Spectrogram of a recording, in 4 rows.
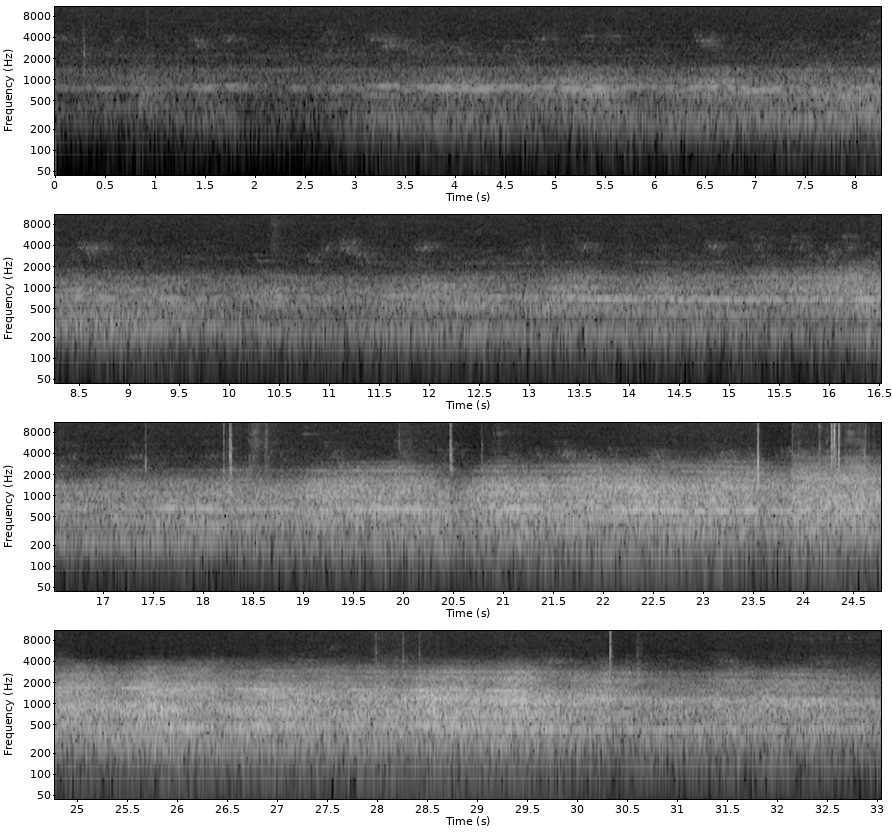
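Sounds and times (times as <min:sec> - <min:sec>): jet engines whining: 0:00.0 - 0:33.0
sharp clicks: 0:18.1 - 0:18.8, 0:23.5 - 0:24.7.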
